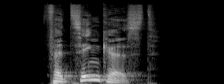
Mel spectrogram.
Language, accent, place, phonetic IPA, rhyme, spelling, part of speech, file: German, Germany, Berlin, [fɛɐ̯ˈt͡sɪŋkəst], -ɪŋkəst, verzinkest, verb, De-verzinkest.ogg
- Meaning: second-person singular subjunctive I of verzinken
